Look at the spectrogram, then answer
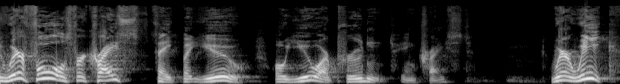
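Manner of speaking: mocking, heavily sarcastic, swooping delivery. Reading the apostle's words to the church aloud: reading scripture sarcastically. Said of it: "He's being very sarcastic here".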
